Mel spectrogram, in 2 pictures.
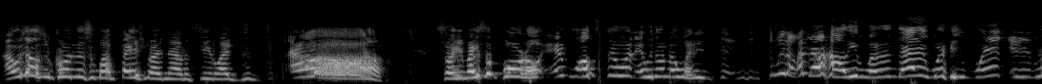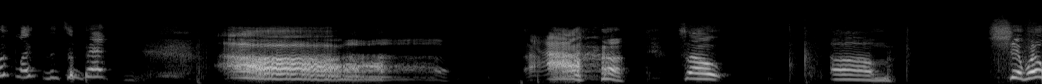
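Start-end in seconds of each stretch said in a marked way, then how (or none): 3.0-3.8 loud delighted shriek; excited scream. Real, not acted. Thrilled scream. 12.7-16.7 loud delighted shriek; excited scream. Real, not acted. Thrilled scream.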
